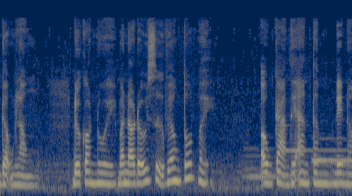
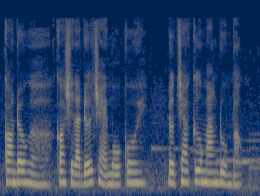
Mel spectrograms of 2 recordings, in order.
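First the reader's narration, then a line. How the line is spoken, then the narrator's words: Sighing. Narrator (Vietnamese): Tâm thở dài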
